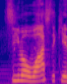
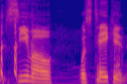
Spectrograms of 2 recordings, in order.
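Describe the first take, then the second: First: The last part is blended into one surname-like word. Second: The last part is said as separate words. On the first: It sounds like a person's full name. The speaker calls it wrong. "Simo Wastakin is not the correct way to pronounce my name" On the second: The name was already in use. The speaker calls it right.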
